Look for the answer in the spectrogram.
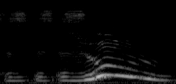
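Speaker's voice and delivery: lawnmower zoom. Shown as a demonstration. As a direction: grow the zoom like a mower revving. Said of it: "It goes like this".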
